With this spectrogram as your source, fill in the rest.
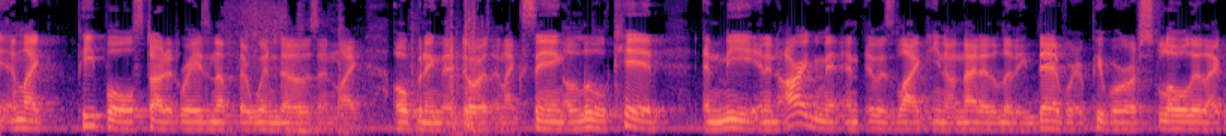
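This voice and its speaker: A man's voice: on the low side, bright, forceful tone, slight background noise. A man telling a comic personal story in a conversational way, full of "like" fillers. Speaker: storyteller comedian.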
